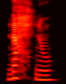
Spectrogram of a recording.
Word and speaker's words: نحن: the pronunciation, نحن, so the H is the same H in helm, where you make it through a constricted throat.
